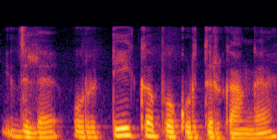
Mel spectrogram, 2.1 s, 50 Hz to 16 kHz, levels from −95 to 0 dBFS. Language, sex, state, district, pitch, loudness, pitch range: Tamil, male, Tamil Nadu, Nilgiris, 135 Hz, -15 LUFS, 130-145 Hz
